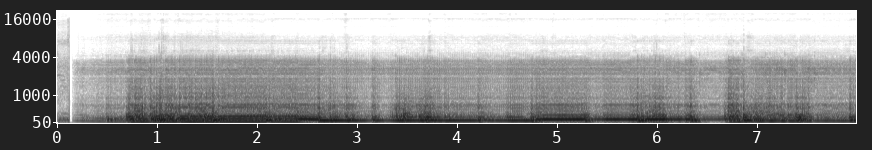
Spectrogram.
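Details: Harman Kardon SUB-TS11 subwoofer before repair: bass sounds rough and buzzy with a gritty edge on every tone; the distortion comes from components corroded by glue.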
